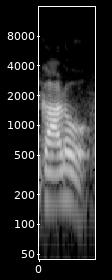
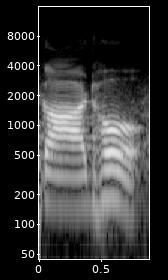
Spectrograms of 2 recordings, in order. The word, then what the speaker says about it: গাঢ়: তারপরে গাঢ়, বাংলায় বললে গাঢ়, কিন্তু সংস্কৃতে বললে গাঢ়, গাঢ়।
